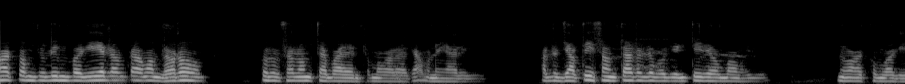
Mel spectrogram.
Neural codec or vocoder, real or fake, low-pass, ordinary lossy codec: none; real; none; none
